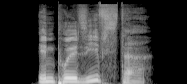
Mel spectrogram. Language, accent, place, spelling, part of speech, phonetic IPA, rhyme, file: German, Germany, Berlin, impulsivster, adjective, [ˌɪmpʊlˈziːfstɐ], -iːfstɐ, De-impulsivster.ogg
- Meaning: inflection of impulsiv: 1. strong/mixed nominative masculine singular superlative degree 2. strong genitive/dative feminine singular superlative degree 3. strong genitive plural superlative degree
